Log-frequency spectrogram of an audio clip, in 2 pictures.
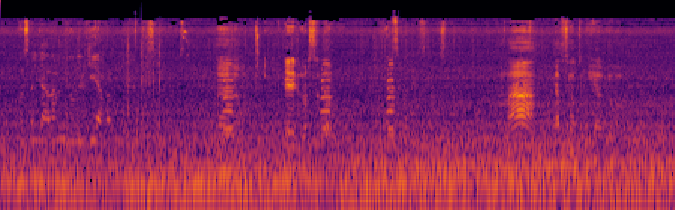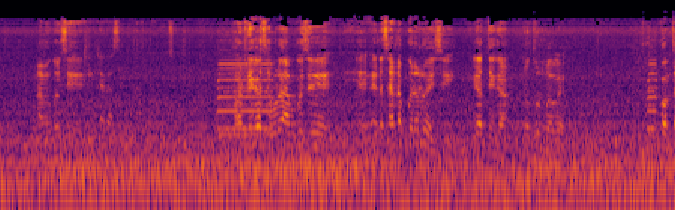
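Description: Steady low road and engine rumble heard from inside a moving car, with a vehicle horn sounding for about a second roughly twelve seconds in.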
